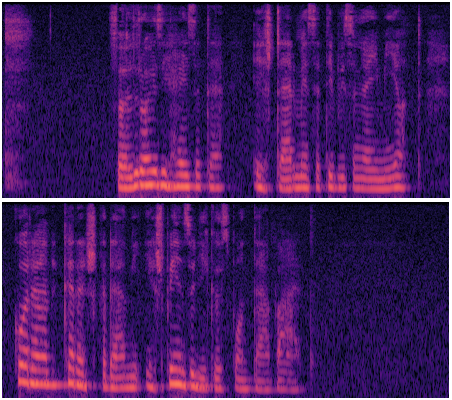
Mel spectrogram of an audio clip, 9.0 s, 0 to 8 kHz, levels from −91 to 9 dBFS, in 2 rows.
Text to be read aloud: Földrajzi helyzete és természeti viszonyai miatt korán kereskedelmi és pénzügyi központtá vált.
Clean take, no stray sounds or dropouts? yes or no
yes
